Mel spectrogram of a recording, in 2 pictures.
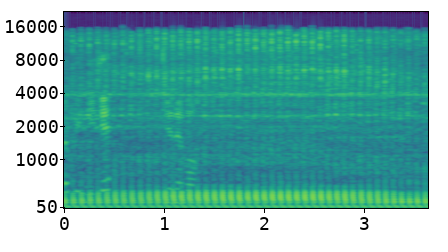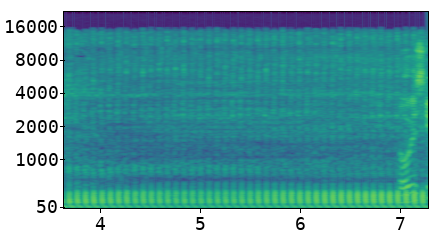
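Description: A modified Bajaj Pulsar NS125 motorcycle idles with a fitted aftermarket exhaust and a welded black pipe. The close, loud, steady low thumping exhaust note keeps an even, rapid rhythm throughout.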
